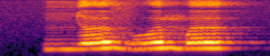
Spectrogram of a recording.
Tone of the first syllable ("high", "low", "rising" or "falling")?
rising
